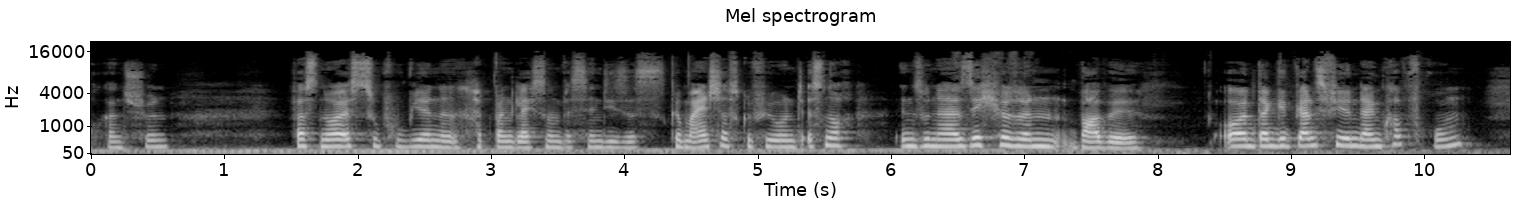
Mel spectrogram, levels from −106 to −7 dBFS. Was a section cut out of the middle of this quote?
yes; 1 cut; at 8.4 s

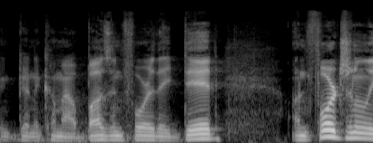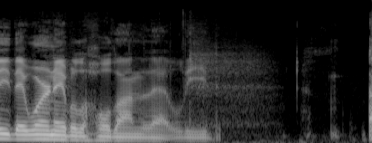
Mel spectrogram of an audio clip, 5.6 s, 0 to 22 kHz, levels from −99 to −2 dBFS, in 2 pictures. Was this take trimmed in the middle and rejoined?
no; 0 cuts

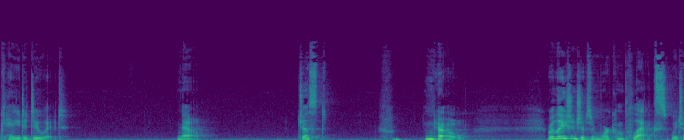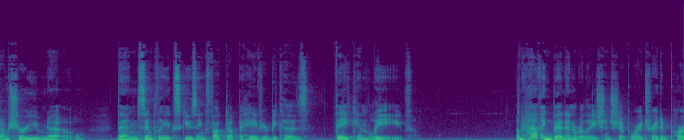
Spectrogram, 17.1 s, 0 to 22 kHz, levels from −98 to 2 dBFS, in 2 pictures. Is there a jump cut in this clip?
no; 0 cuts

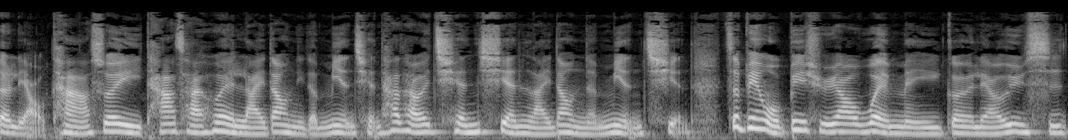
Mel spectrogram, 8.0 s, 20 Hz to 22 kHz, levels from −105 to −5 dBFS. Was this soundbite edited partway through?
no; 0 cuts

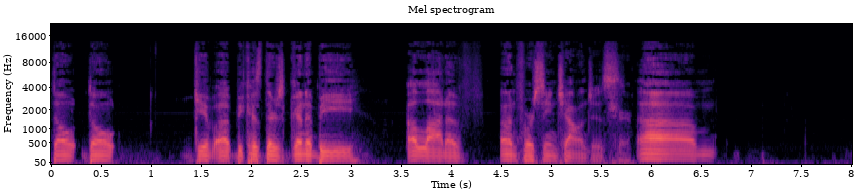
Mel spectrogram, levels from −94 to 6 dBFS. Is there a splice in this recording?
yes; 1 cut; at 5.8 s

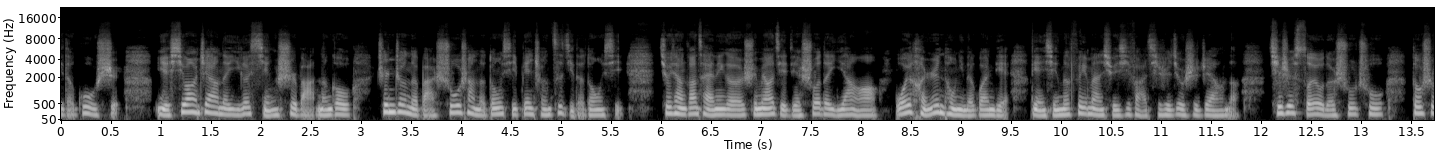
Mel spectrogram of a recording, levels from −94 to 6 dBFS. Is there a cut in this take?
no; 0 cuts

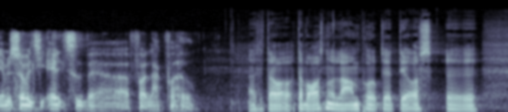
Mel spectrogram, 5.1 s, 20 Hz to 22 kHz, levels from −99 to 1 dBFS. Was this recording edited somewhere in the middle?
yes; 2 cuts; at 2.5 s, 3.8 s

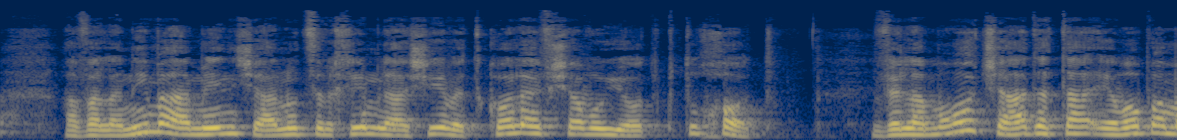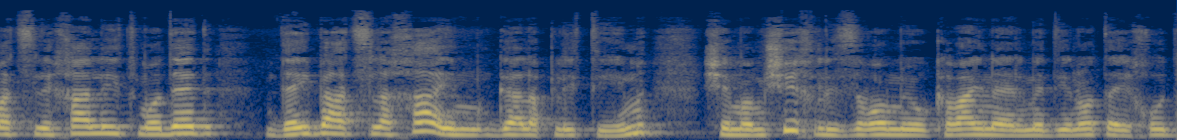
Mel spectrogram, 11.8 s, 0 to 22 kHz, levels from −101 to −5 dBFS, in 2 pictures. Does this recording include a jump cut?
no; 0 cuts

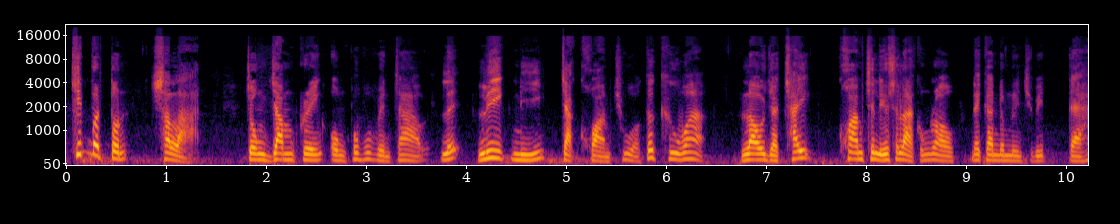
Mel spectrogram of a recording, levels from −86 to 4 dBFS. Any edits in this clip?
no; 0 cuts

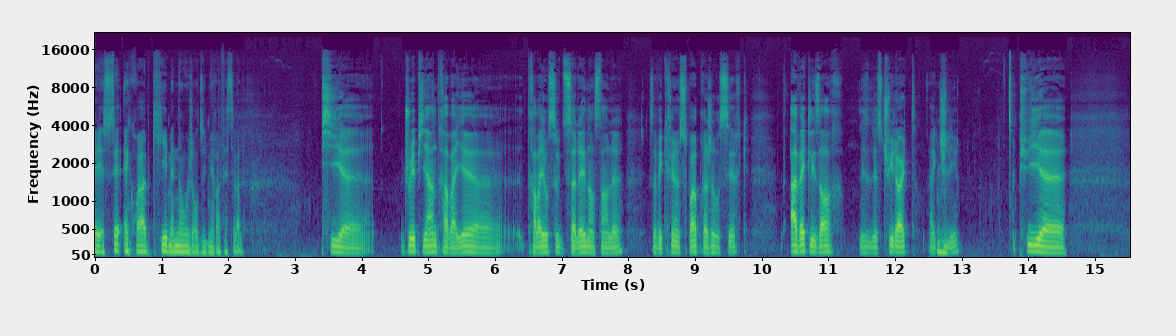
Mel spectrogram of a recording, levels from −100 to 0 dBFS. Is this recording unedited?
no; 1 cut; at 3.3 s

